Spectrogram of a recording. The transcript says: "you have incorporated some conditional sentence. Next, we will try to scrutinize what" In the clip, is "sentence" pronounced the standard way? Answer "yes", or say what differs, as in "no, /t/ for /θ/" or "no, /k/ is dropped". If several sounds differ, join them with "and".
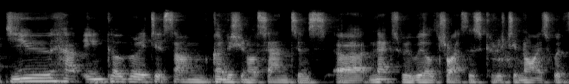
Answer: yes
